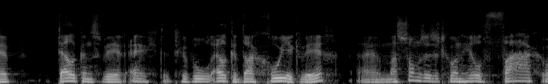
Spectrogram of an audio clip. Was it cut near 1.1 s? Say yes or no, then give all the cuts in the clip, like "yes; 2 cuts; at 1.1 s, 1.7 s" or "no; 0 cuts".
no; 1 cut; at 3.5 s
